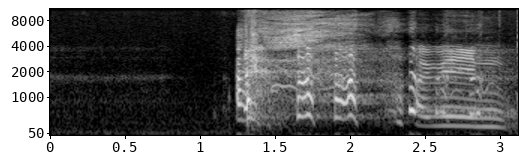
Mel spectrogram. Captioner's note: both laughing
